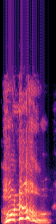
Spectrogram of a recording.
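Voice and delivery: high squeal of delighted surprise; mock surprise. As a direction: shriek it like you just found out. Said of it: "I was like".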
